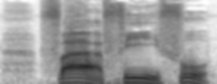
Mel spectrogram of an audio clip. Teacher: Wa ata'na ghufra. Huruf fa, kalau kita membaca huruf fa itu ada nafas yang mengalir ketika kita mengucapkannya.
